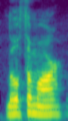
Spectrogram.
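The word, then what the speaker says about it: Lor'themar: But yeah, there's stuff with Lothar, which I can never say his name. – Lothamar? – Lothamar.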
